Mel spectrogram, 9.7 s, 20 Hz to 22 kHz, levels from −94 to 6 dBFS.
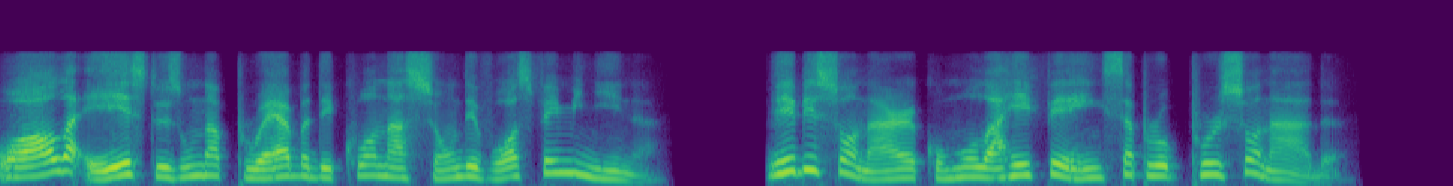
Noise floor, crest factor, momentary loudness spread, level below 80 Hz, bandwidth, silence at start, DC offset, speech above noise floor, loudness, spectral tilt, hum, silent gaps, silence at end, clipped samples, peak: under -90 dBFS; 18 dB; 9 LU; -58 dBFS; 8 kHz; 0 s; under 0.1%; over 73 dB; -17 LUFS; -5.5 dB/octave; none; 4.49-5.12 s; 0.75 s; under 0.1%; 0 dBFS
